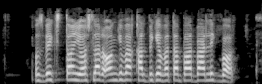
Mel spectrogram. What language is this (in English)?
Uzbek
